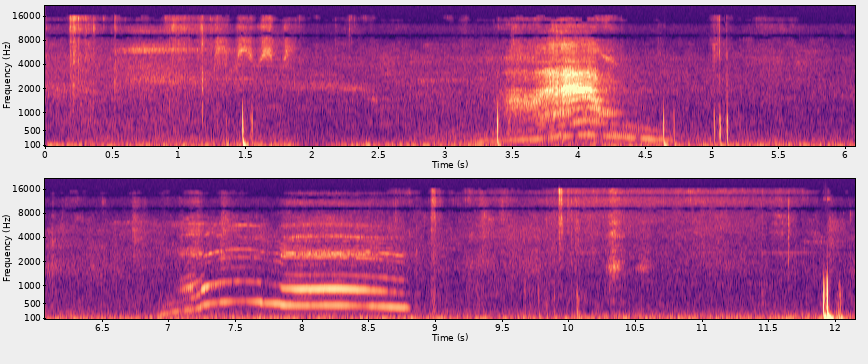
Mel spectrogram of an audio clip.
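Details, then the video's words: Cats fighting on the street: two drawn-out, wavering yowls, the first rising then falling, the second rising sharply and sliding slowly down, over a low rumbling background with scattered clicks and knocks. "Cats on the street are fighting with a lot of funny sounds."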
